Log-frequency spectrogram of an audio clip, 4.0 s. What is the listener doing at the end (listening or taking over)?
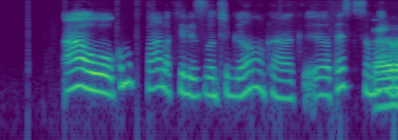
taking over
